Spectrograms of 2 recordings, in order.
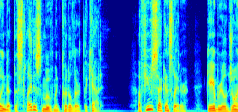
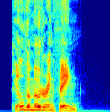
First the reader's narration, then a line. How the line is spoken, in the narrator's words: Roddy cried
